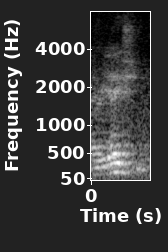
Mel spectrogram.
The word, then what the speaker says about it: variation: When we have this suffix ‘-ation’ that attracts stress to itself, we get secondary stress on the /eə/, so it remains with the quality of /eə/, /ˌveəriˈeɪʃn/.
